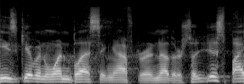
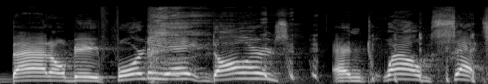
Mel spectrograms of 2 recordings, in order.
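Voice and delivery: deliberate, over-loud, slow, pitched-up, spelled-out speech; 8 semitones higher than usual. Retelling a cashier speaking to a wheelchair user: imitating slow, loud speech. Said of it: "she said really slow and really loud".

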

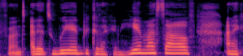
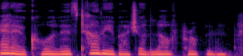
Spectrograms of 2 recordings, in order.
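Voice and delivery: put-on, sultry, sexy radio voice; 2 semitones lower than usual. Demonstrating the radio voice people expect from the speaker: sexy phone voice. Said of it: "sexy phone voice".

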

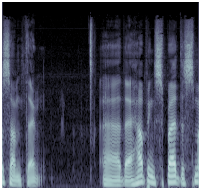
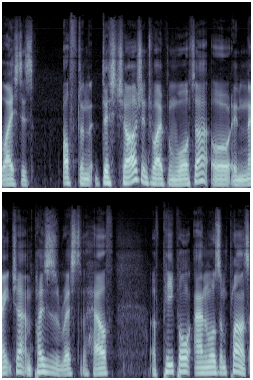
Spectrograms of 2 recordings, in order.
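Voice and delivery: usual speaking voice

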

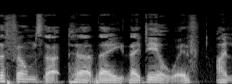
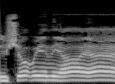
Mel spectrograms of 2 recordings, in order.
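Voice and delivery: screamed delivery; 10 semitones higher than usual. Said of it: "he screams and holds his eye and goes".

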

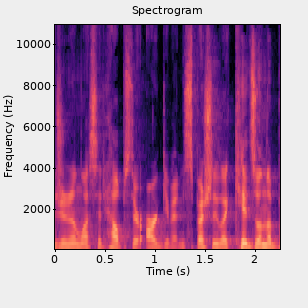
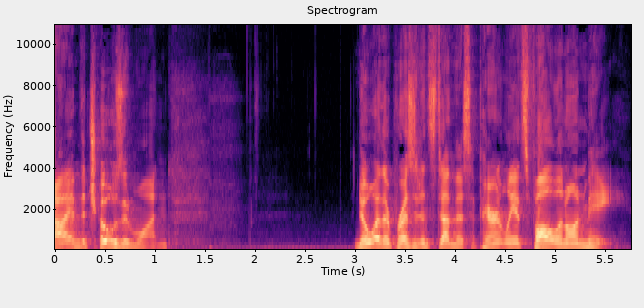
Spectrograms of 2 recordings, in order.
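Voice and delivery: mock, dripping sarcasm, raised and pitched up; 5 semitones higher, 6 dB louder than usual. Retelling what Donald Trump said while looking to the sky, imitating someone's sarcasm. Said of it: "he sarcastically looked to the sky and said".

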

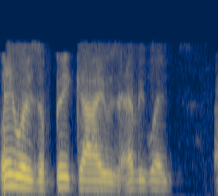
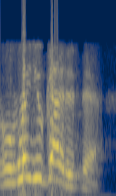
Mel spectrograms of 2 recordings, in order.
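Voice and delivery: put-on raised-pitch Puerto Rican accent; 9 semitones higher, 5 dB louder than usual. Retelling what Willie asked, imitating Willie's Puerto Rican accent. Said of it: "in his Puerto Rican".

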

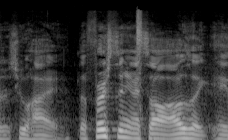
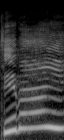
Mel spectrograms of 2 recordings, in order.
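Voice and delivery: very high-pitched, guilty, playing-dumb voice. Retelling own past reply when reminded of something: way higher-pitched voice. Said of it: "your voice get, like, way higher in pitch".

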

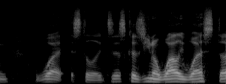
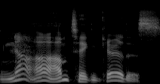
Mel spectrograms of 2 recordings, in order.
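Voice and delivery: sassy, slow, swooping, sarcastic dismissive voice. Acting out a line of Starro, who talks back: imitating sarcastic Starro. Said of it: "He's sarcastic".

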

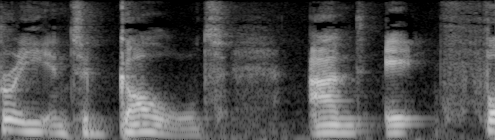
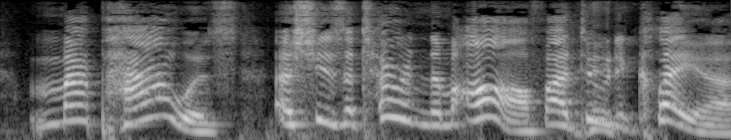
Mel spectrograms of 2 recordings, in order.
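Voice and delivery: squealing cartoon voice, much higher; 12 semitones higher than usual. Describing the cartoon version, voicing Rogue's reaction: Rogue impression with squeal. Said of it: "With that little squeal she does".

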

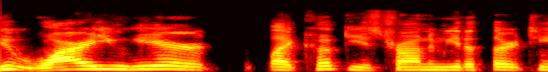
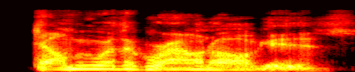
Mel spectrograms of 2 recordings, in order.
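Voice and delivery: put-on rough, creaky gravelly voice, pitched up; 6 semitones higher, 4 dB louder than usual. Asked to copy a gravelly voice, the participant tries a line: gravelly voice. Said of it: "Yes, like that".

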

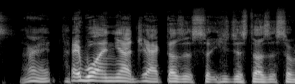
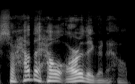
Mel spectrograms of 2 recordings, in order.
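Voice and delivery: normal talking voice

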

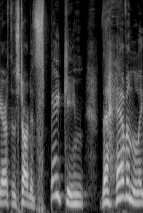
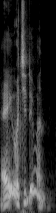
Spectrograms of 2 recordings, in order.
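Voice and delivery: lively, varied, casual everyday intonation; 6 semitones higher, 3 dB quieter than usual. Showing how one talks to a friend: talking with inflection. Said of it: "I talk with inflection".

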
